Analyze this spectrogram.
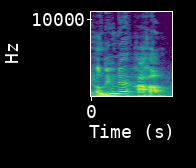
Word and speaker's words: Alenuihaha: Once again, to say it, let me just spell it out first. A L E N UI H A H A. Aluna haha.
